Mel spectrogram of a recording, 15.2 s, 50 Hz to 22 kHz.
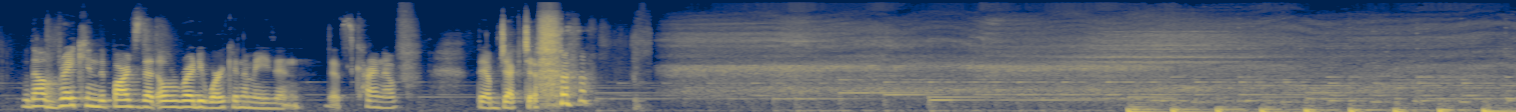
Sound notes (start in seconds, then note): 5.8 chuckles; 6.5 blower whooshing; 6.7 gentle mellow music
